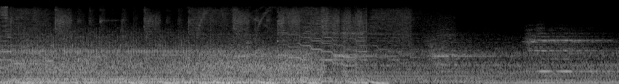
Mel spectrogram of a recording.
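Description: Messerschmitt microcar engine in Gran Turismo 7, a loud, steady, buzzing engine drone that shifts pitch and eases off midway through before settling into a lower hum.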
